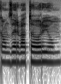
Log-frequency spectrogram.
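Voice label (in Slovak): "konzervatórium", Slovak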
